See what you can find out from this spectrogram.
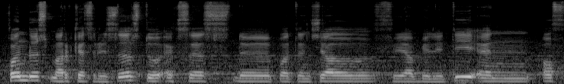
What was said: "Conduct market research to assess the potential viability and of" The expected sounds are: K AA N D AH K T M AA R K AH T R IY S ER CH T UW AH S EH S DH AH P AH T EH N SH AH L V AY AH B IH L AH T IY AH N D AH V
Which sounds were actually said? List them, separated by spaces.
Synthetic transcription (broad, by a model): K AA N D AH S M AA R K AH T R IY S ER S T UW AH S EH S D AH P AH T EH N S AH L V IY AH B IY L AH T IY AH N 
